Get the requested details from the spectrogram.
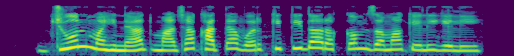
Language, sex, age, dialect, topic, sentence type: Marathi, female, 31-35, Northern Konkan, banking, question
